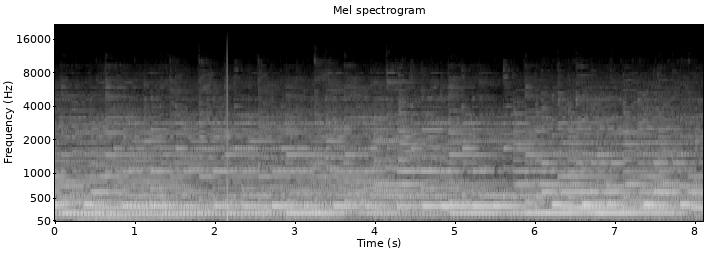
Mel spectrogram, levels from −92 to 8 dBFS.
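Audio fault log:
2.16–2.18 s, loud pop: a single sharp pop lands on top of the music, standing well above it at roughly 15 dB, while the music carries straight on underneath. That's the sound of a brief voltage jolt, likely a switch, plug or static discharge, getting into the signal path.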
